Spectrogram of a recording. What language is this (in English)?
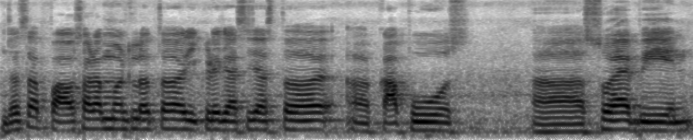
Marathi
